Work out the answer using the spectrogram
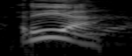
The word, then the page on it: ria: Ansus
